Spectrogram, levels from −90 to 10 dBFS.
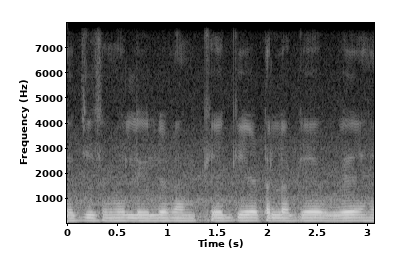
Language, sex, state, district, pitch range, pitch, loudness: Hindi, male, Uttar Pradesh, Shamli, 110-115 Hz, 110 Hz, -11 LUFS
